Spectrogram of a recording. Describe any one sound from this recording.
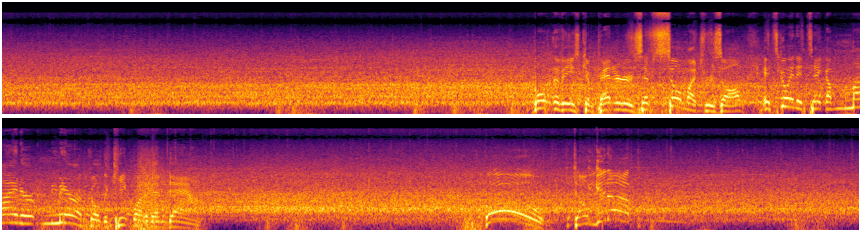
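A large crowd roars steadily in a big echoing arena.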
